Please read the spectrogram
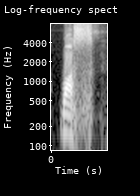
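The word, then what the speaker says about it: masque: জি এ RD guard এভাবে উচ্চারিত হবে ইউটা সাইলেন্ট থাকবে তারপরে মাসক মাসক মাসক এম এ এস কিউ মাসক মাসক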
